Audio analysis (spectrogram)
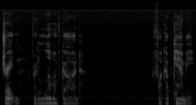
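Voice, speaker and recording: A man hosting a board game in ASMR style, mixing soft speech and whispers as he murmurs an unhurried play-by-play. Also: on the low side, little pitch movement. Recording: clear background noise. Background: room ambience, board game handling sounds.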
